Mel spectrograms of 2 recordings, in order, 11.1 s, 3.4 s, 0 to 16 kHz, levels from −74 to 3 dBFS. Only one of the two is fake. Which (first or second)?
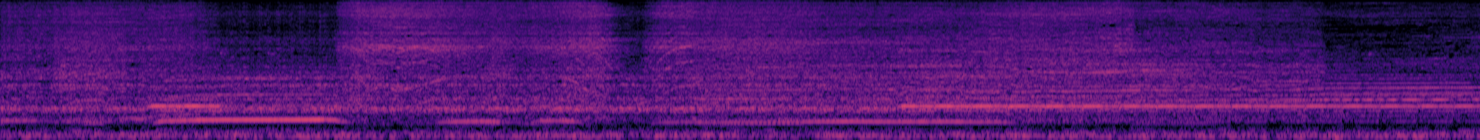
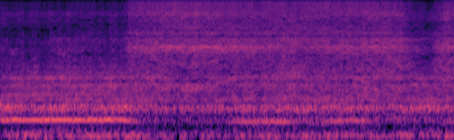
second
